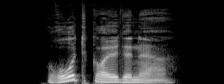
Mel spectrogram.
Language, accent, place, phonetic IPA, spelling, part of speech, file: German, Germany, Berlin, [ˈʁoːtˌɡɔldənɐ], rotgoldener, adjective, De-rotgoldener.ogg
- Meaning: inflection of rotgolden: 1. strong/mixed nominative masculine singular 2. strong genitive/dative feminine singular 3. strong genitive plural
